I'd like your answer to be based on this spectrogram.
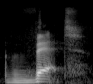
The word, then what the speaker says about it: Vet: But if we remove the dot from the middle of Bet, now it becomes pronounced vet, like a V sound.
